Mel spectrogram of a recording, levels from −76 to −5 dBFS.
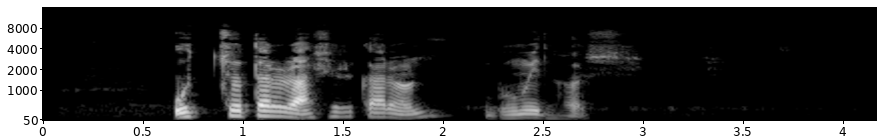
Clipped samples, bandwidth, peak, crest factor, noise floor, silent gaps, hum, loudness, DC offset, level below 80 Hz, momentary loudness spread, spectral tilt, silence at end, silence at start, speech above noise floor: under 0.1%; 9.2 kHz; -2 dBFS; 24 dB; -73 dBFS; none; none; -23 LUFS; under 0.1%; -74 dBFS; 19 LU; -5 dB/octave; 1.3 s; 0.65 s; 49 dB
